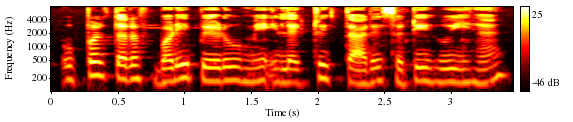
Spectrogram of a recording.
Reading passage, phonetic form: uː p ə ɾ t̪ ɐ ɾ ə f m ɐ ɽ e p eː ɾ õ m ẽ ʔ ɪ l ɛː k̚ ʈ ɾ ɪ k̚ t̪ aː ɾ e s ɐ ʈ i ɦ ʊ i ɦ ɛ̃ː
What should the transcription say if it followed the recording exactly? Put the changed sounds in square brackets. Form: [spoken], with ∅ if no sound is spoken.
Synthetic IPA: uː p ə ɾ t̪ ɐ ɾ ə f [b] ɐ ɽ e p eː [ɽ] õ m ẽ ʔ ɪ l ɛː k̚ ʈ ɾ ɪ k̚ t̪ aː ɾ e s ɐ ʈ i ɦ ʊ i ɦ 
